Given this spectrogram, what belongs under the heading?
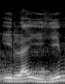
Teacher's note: fathah bertemu ya sukun Huruf Lin kita lunakkan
